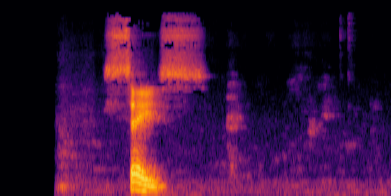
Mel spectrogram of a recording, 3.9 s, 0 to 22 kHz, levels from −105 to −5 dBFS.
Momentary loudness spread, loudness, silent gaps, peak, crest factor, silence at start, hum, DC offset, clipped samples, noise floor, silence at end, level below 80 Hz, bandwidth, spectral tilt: 23 LU; -21 LUFS; none; -2 dBFS; 24 dB; 0.6 s; none; under 0.1%; under 0.1%; -62 dBFS; 1.9 s; -62 dBFS; 16 kHz; -4 dB/octave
